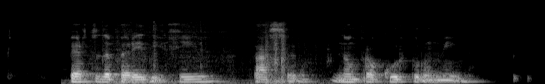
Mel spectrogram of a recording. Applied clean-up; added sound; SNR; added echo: none; Drawer open or close; 17 dB; reverberation time 0.2 s.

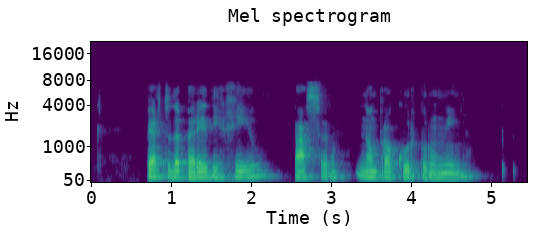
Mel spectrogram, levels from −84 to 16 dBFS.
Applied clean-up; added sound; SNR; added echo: none; none; none; none.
